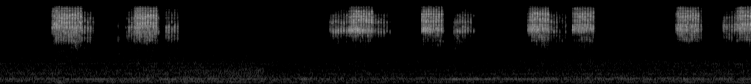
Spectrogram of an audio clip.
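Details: Blue-winged sand grasshopper, Sphingonotus caerulans, at Bernstein, Austria, on 2 August 2023, picked up with a Pettersson D 100 ultrasound detector after noise removal. Very high, hissing rasps about a third of a second long come mostly in pairs, with brief pauses between them.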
